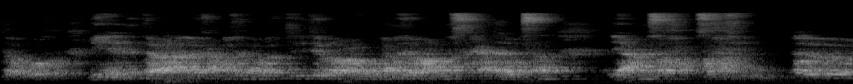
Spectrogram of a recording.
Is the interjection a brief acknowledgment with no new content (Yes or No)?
Yes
